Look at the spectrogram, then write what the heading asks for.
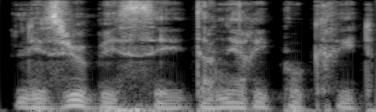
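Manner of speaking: ordinary delivery, nothing marked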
